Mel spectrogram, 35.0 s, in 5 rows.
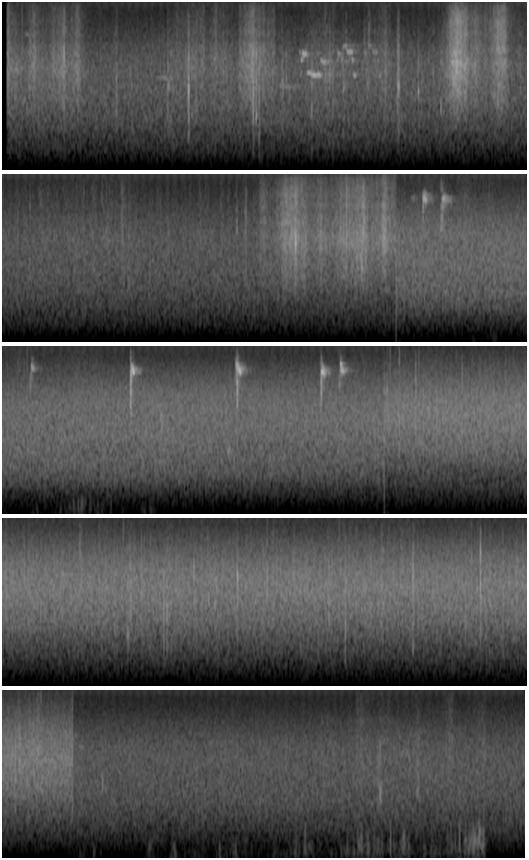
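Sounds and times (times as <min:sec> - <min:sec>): steady hiss: 0:05.9 - 0:29.0.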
